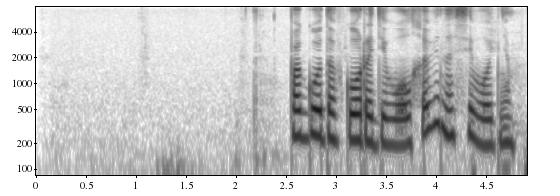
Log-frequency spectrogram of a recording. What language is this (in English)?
Russian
